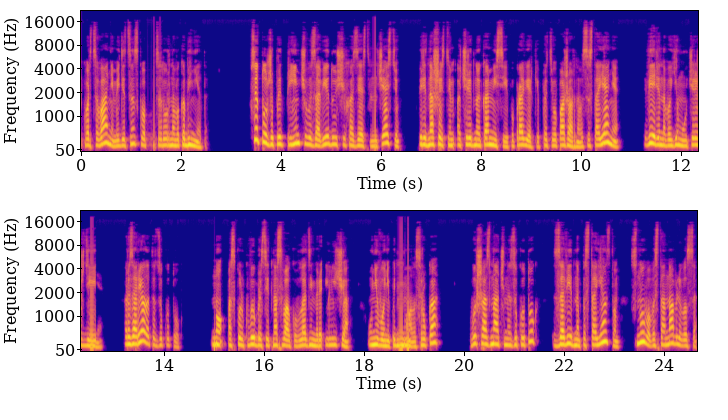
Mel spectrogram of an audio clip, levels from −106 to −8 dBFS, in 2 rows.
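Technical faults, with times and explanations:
1.33–1.62 s, 5.83–5.92 s, 12.52–12.63 s, 15.00–15.04 s, 18.67–18.92 s: Bluetooth stutter. Late or lost packets make the receiver repeat short slices, consistent with 23 ms packets, producing a machine-gun buzz. The worst bursts are near 1.3 s and 18.7 s, with repeat runs up to about 0.1 s. The sound resumes further along, skipping the missing material.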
